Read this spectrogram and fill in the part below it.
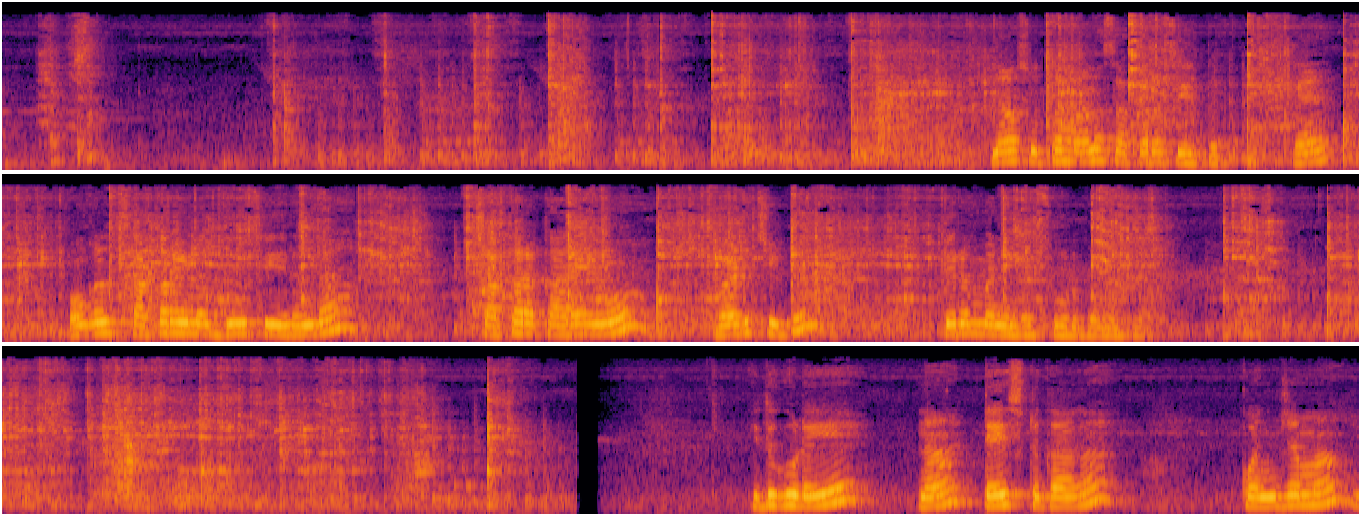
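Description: Hot oil sizzles and bubbles in a pan.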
